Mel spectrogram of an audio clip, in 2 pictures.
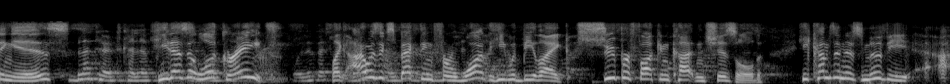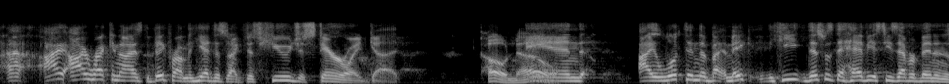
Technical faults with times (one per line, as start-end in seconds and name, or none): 0.00-19.00 echo with no canceller
8.28-12.22 AMR rate drop
16.12-17.30 AMR rate drop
